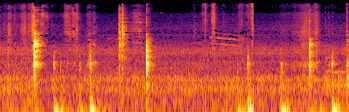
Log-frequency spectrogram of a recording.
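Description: Chef's knife cutting an onion on a plastic cutting board: single knocks of the blade on the board, about nine, spaced half a second to a second apart, with a pause in the middle.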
